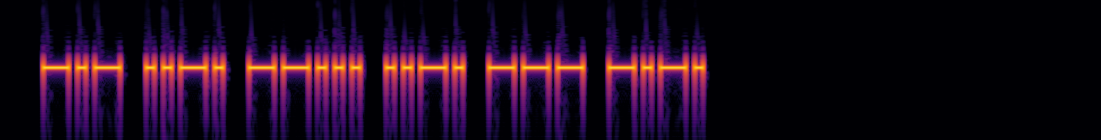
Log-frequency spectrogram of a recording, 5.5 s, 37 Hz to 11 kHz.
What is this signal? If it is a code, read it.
Morse code, heard as a keyed tone, about 28 wpm, 700 Hz. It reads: KF7FOC
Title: USA Call Signs - 6 Characters - Repeated 2x - 28wpm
